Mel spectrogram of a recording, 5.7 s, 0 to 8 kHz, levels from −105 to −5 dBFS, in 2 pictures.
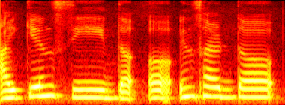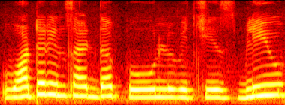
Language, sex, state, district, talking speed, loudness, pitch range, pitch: English, female, Maharashtra, Mumbai Suburban, 145 wpm, -15 LUFS, 225-265 Hz, 230 Hz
